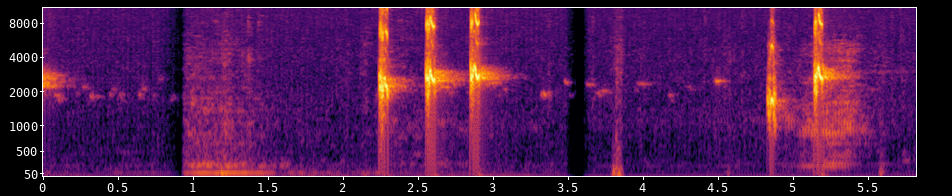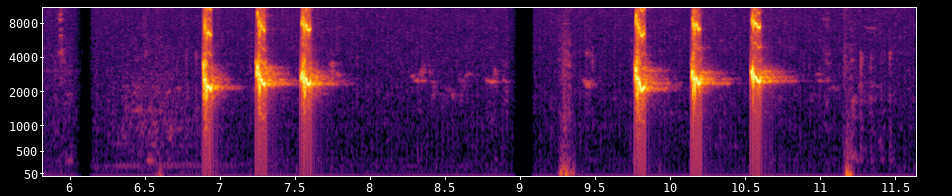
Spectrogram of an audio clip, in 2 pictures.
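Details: Young yellow-vented bulbul learning to sing gives loud, sharp, clipped chips in quick groups of two or three, with pauses between groups. Soft thuds and a low rustle are heard now and then.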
